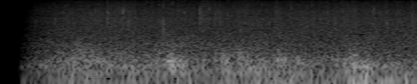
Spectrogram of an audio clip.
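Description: Steady rain with low thunder rumbling under it, fading in quickly at the start, the rumble swelling near the end.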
